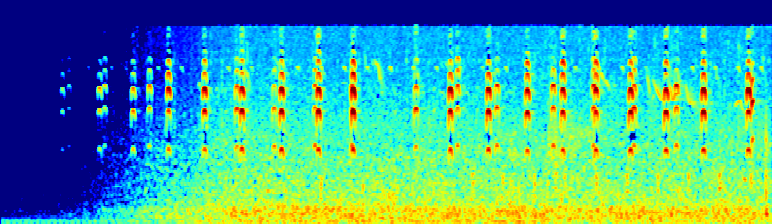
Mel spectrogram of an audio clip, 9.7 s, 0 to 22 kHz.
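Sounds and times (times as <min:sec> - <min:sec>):
faint background hiss: 0:00.0 - 0:09.6
Southern lapwing call: 0:00.8 - 0:09.6.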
